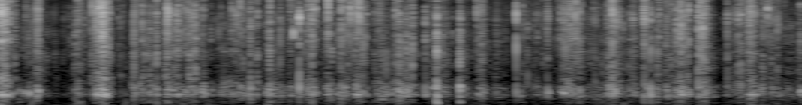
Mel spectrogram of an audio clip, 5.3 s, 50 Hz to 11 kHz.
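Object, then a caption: Boar and nylon bristle hair brush. Long blue nails scratch and pluck through the dense bristles of an oval, black-bodied Mason Pearson boar and nylon bristle hair brush with a red rubber cushion, held in hand near the mic, to pull out hair. The result is a steady stream of dry crinkling scratches and quick crackly snaps, with a mid-range tone around 380 Hz and a bright, airy top.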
